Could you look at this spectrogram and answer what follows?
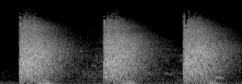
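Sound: revolver gunshot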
